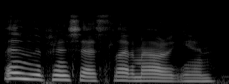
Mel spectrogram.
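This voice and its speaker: A man's voice: a little high, expressive, moderate pace, vocal fry, a little mellow, clear, resonant tone, voice pushed up. A man voicing a drunk, giggly young female pony in a storybook, boastful and affectionate, with slurred, rambling speech. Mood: drunken boasting. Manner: drawling, rambling drunken talk. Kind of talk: audiobook character voice.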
